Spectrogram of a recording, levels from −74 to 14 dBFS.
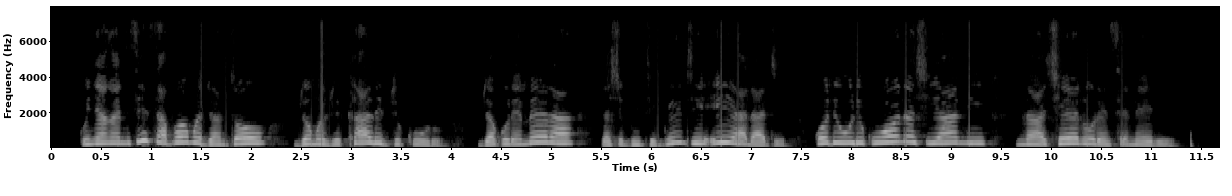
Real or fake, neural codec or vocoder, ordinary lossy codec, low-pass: real; none; AAC, 48 kbps; 7.2 kHz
